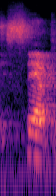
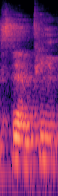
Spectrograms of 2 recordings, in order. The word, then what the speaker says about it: Stamped: It is confirmed. It is Stamped Records. So I do apologize out there. I think I was saying Stampede the whole time.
